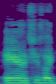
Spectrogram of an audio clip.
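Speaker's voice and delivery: usual speaking voice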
